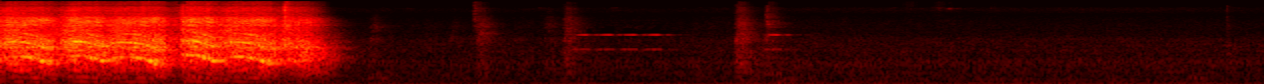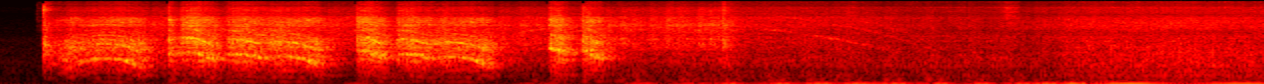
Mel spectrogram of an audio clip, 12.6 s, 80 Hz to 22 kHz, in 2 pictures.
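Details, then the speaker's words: Honda Civic freshly rebuilt D16Y8 engine, first start-up on a weak battery with jump box: cranks, catches and settles into a steady, even idle, no knocks or misses, idling before any revs while checking for leaks. Normal idle. "And yeah, I'm just gonna let it idle for a bit. Make sure there's nothing leaking."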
